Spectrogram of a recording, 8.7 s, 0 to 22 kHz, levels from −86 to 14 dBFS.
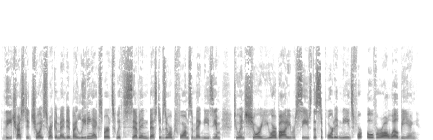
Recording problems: thin; very; fading below 500 Hz

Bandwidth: 14.5 kHz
